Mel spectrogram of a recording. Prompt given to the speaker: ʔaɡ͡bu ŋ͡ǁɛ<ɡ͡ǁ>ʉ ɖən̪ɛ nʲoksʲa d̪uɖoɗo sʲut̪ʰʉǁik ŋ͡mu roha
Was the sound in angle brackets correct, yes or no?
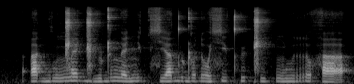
yes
